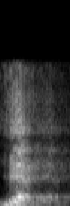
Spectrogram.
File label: rank up man; Nintendo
